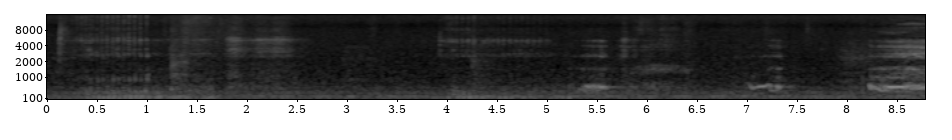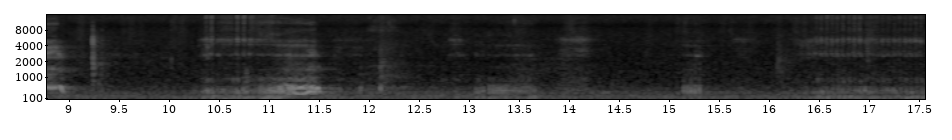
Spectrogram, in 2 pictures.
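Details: Dogue de Bordeaux named Brutus dreaming in his sleep as if chasing something; steady soft breathing broken by a few brief, muffled whimpering yips, the clearest two coming close together midway, in a quiet indoor room.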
